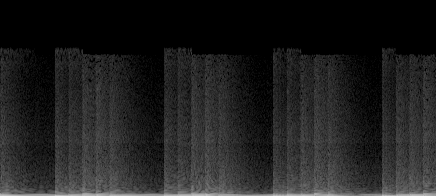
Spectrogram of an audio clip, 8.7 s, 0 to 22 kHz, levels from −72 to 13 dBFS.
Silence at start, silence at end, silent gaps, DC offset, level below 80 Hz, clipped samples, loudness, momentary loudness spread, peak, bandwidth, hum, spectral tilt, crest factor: 0 s; 0 s; none; 0.4%; -26 dBFS; under 0.1%; -18 LUFS; 9 LU; -4 dBFS; 16.5 kHz; none; -7 dB/octave; 12 dB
